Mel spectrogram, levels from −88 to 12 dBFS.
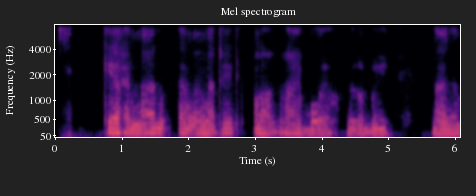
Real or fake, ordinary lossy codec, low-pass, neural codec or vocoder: fake; none; 7.2 kHz; codec, 44.1 kHz, 2.6 kbps, DAC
